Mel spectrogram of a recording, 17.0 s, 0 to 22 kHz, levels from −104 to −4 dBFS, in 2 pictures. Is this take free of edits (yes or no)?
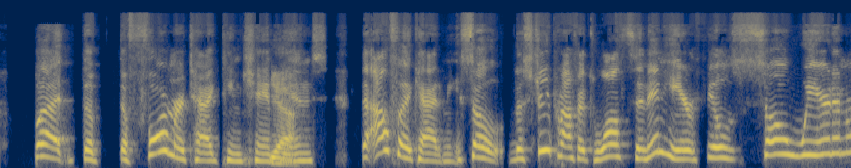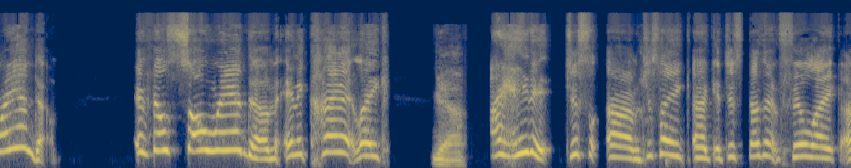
no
